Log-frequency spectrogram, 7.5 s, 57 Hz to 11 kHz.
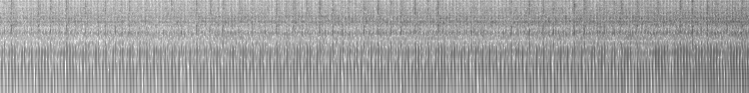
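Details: Freshly reassembled Stihl 070 two-stroke chainsaw (new seal, axial play corrected; no choke, cover or bar) buzzes at a fairly steady idle that builds slightly in loudness, with no knocks or sputters: normal idle.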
